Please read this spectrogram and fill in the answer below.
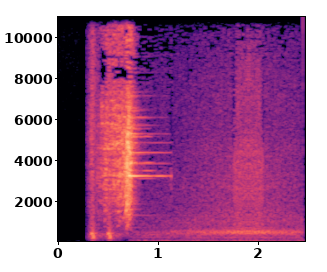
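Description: Logo sound effect: two quick sharp knocks, then a short bright metallic ring, followed by a steady low rumble.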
